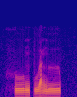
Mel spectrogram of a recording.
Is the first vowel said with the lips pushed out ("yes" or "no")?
yes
